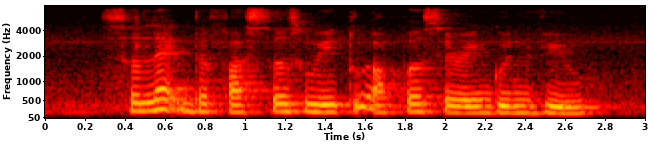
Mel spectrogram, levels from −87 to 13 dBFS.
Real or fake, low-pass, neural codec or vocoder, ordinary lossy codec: real; 7.2 kHz; none; none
